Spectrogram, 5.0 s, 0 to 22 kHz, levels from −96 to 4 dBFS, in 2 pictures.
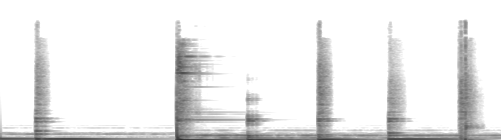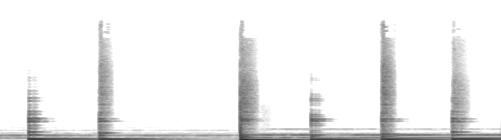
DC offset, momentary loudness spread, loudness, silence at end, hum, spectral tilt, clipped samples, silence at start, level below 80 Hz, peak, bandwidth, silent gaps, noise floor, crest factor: under 0.1%; 8 LU; -30 LUFS; 0 s; none; -5.5 dB/octave; under 0.1%; 0 s; -48 dBFS; -8 dBFS; 19 kHz; none; -50 dBFS; 20 dB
